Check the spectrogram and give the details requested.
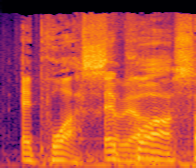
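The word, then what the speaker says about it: Époisses: So could we just could you pronounce that? – Pronounce. – A poisse. – Epoisse. Thanks, HOH.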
